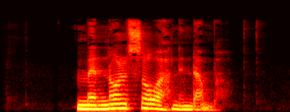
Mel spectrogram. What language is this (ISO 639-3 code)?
bas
